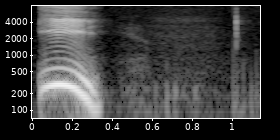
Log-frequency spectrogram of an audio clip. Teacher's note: ઈ જે છે એ ઉચ્ચ સ્થાનેથી આગળના ભાગથી બહાર આવે છે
